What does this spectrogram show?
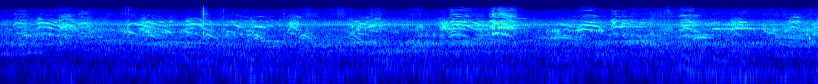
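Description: Birds calling: many short, quick chirps overlapping one another, over a steady low background hum.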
